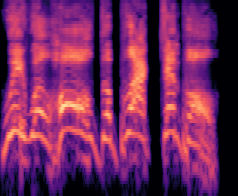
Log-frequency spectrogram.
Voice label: Female Fel Orc Play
